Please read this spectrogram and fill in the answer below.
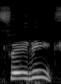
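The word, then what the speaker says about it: freekeh: And the same with frike. Yes, frike. In Arabic, it's ferik. In Egypt, it's ferik. But because it's Syria, actually Lebanon, that sells it. Yeah. So they say frike with an E-H at the end.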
